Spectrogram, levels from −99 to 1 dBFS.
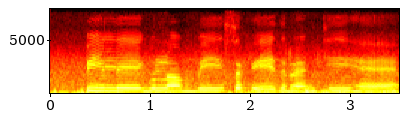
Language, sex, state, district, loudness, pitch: Hindi, female, Haryana, Charkhi Dadri, -15 LUFS, 260 Hz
